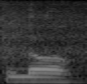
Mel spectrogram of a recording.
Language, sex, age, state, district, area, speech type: Hindi, male, 18-30, Rajasthan, Nagaur, rural, read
